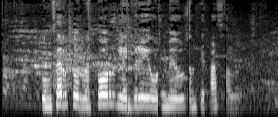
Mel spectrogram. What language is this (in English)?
Galician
